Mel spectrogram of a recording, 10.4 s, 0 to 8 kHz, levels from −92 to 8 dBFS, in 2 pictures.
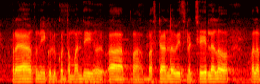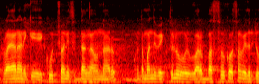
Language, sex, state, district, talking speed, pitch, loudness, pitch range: Telugu, male, Telangana, Karimnagar, 115 wpm, 100 Hz, -26 LUFS, 100-105 Hz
